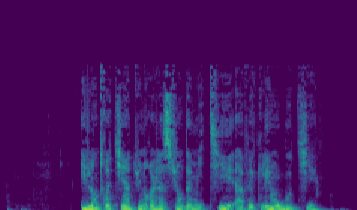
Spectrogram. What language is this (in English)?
French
